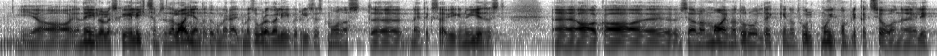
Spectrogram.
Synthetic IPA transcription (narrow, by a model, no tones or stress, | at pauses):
jɑ̰jɑ̰ne̞jlo̞le̞kskɤjɡ̥e̞liht̪sɑmse̞d̪̥ɑlɑje̞nd̪̥ɑd̪ɑkume̞ɾæːɡ̥ime̞suːɾe̞ɡ̥ɑliːb̥rḭlise̞st̪moːnɑst̪næjt̪ːˑe̞ksɑ̰jɑ̰viːeɡymnd̪viːjesest̪ | ɑɡ̥ɑ | seɑlo̞nmɑːilmɑt̪uɾult̪e̞kˑːinud̪̥hulkːˑmujd̪̥̚ko̞mplikˑɑt̪sio̞ːnelik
